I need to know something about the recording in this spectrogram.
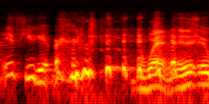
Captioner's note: laughing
